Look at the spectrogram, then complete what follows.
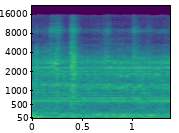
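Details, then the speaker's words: Vacuum pump evacuating a refrigerator after an evaporator patch repair: steady, even drone with a constant whine and no gurgle or hiss of air; the system is pulling a clean vacuum. "suara untuk vakum itu sendiri sudah bersih ya tidak ada suatu Kompleks lagi tidak ada udara 100 ya suara udara ya"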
